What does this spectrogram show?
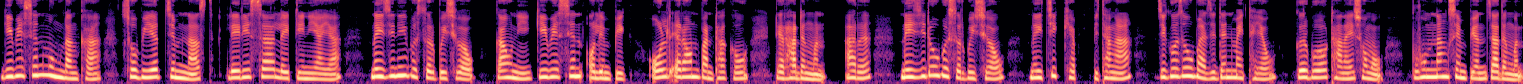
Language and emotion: Bodo, neutral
